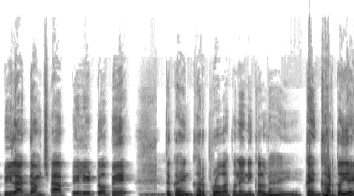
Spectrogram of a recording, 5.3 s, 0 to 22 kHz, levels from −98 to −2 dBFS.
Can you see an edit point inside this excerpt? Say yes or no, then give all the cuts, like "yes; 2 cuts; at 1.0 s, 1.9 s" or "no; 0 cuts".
yes; 1 cut; at 2.2 s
